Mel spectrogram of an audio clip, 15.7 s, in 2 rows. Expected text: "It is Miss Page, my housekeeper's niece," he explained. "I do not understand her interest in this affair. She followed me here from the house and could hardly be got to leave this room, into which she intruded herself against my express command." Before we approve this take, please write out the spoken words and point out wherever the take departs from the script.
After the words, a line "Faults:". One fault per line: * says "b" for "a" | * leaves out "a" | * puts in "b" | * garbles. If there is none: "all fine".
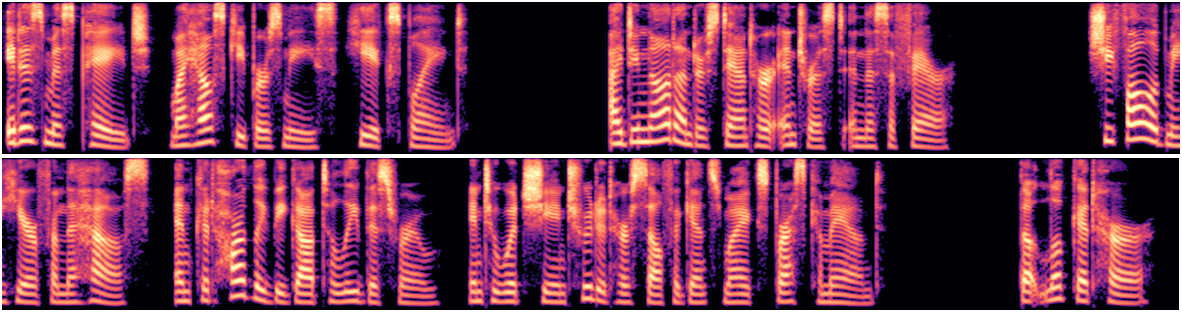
"It is Miss Page, my housekeeper's niece," he explained. "I do not understand her interest in this affair. She followed me here from the house and could hardly be got to leave this room, into which she intruded herself against my express command." "But look at her
Faults:
* puts in "But look at her"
